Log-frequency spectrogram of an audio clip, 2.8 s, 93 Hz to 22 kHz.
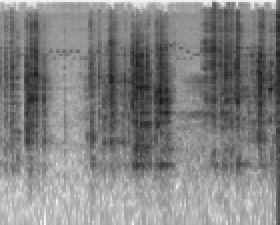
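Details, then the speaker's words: Shaking the removed fuel pump module from a hard-starting 2006 Trailblazer gives bursts of light tinny clicking; something small is loose inside. A plug then falls out, suspected as the cause of the hard starting. "but i've already noticed there's something loose in here hear that"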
